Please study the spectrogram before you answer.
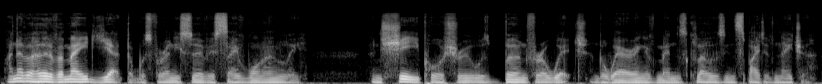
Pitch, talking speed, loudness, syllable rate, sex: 100 Hz, 250 wpm, -17 LUFS, 6.2 syllables/s, male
